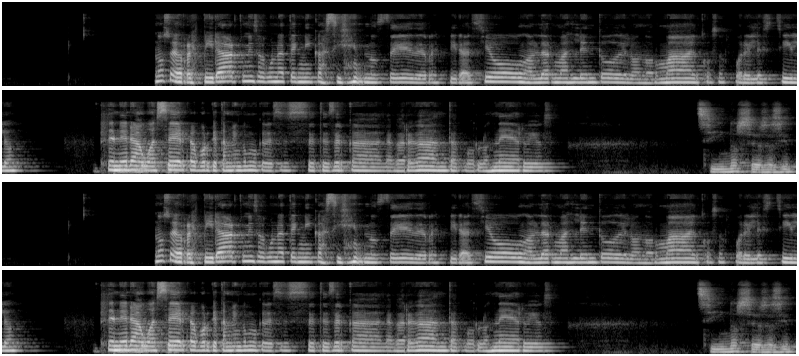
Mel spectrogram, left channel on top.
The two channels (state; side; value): identical; both; correlation 1.00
